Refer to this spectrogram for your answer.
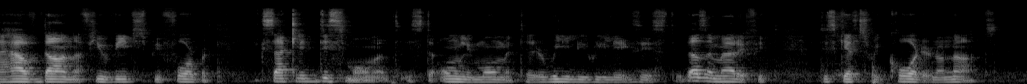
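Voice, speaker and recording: A man with a medium-pitched voice talks at a moderate pace with fairly even intonation, and the room echo is audible. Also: big swings in loudness. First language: not English. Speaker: motivational vlogger. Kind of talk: motivational vlog monologue. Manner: halting, repeats words.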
